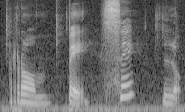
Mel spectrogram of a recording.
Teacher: Rómpeselo lleva la mayor fuerza de voz en la sílaba rom. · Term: sobresdrújula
